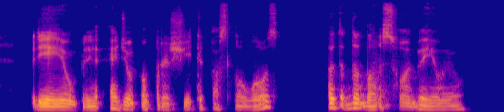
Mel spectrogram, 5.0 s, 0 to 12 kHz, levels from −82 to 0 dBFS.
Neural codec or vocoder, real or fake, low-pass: codec, 24 kHz, 1 kbps, SNAC; fake; 10.8 kHz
